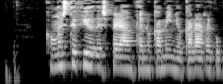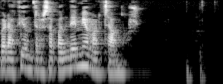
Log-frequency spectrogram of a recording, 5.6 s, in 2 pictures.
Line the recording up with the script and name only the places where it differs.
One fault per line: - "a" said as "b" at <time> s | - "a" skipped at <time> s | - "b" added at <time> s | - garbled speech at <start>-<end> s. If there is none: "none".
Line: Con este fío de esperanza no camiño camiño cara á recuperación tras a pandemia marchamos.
- "camiño" skipped at 2.3 s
